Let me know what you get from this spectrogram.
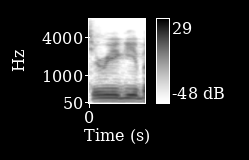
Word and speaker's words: Origi: Uh, it is pronounced Origi, by the way. – Oh, okay, um, Origi.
